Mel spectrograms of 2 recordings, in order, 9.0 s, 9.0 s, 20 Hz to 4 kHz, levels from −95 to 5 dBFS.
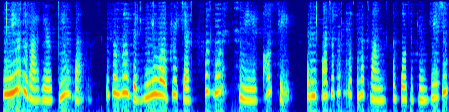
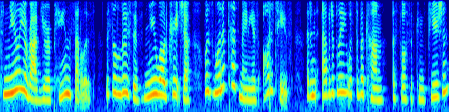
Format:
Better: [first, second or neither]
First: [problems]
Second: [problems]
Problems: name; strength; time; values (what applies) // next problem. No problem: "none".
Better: second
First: noise reduction (neural separator model SepFormer WHAMR!)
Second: none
